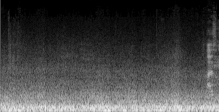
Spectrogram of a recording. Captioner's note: wind whooshing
